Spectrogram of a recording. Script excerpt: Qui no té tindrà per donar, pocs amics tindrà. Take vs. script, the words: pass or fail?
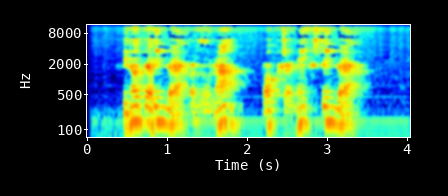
pass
